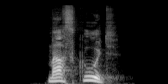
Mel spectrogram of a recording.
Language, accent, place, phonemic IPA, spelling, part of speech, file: German, Germany, Berlin, /maxs ɡuːt/, mach's gut, interjection, De-mach's gut.ogg
- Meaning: take care; bye-bye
